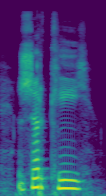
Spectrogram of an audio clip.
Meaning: hot, sultry, torrid (weather, climate, air, sun)
- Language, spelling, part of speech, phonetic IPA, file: Ukrainian, жаркий, adjective, [ʒɐrˈkɪi̯], Uk-жаркий.ogg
